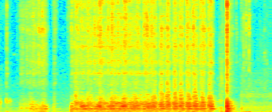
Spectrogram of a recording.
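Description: A felt-tip pen scratching quickly back and forth on paper for about two seconds, the pen running out of ink. A single sharp click follows near the end.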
